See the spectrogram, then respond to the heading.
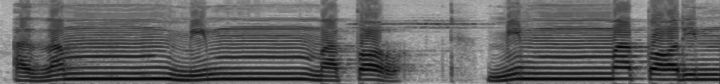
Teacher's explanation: تنوین کے بعد میم ہے تو یہاں پر ادغام کریں گے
